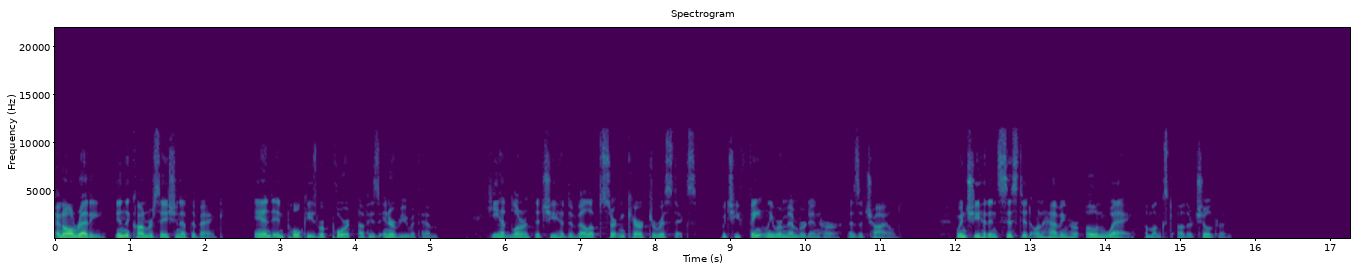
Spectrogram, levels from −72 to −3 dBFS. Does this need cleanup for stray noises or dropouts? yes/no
no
